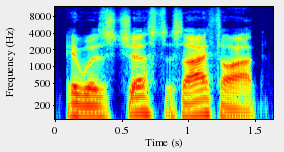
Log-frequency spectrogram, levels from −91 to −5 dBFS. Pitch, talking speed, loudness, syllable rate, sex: 110 Hz, 220 wpm, -19 LUFS, 4.4 syllables/s, male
